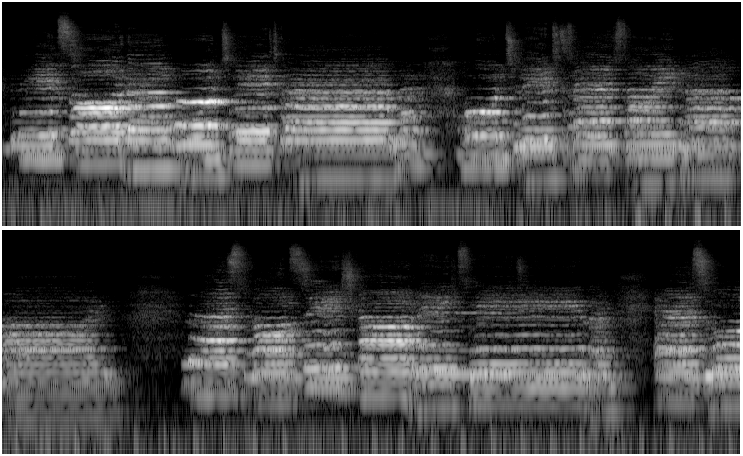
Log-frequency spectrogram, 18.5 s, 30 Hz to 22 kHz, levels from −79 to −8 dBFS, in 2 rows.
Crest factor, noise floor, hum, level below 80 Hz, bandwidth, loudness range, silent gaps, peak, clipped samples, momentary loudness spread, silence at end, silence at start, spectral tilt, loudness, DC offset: 22 dB; -55 dBFS; none; -62 dBFS; 14.5 kHz; 14 LU; none; -4 dBFS; under 0.1%; 18 LU; 0 s; 0.05 s; -5.5 dB/octave; -24 LUFS; under 0.1%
